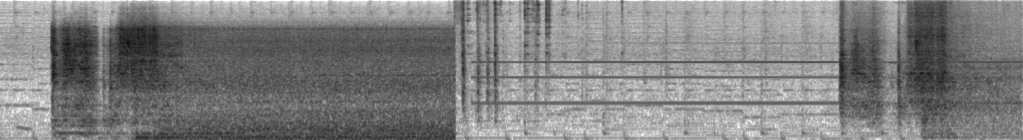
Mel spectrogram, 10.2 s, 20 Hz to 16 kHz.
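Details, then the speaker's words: 1996 C1500 Suburban that was misfiring and cutting out; after new OEM crank sensor, cam sensor and coil pack, brief crank then fires straight away into an even, deep steady idle, crank sensor confirmed as the problem. "oh so that was definitely the problem because it fired up straight away"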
